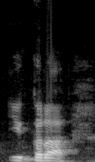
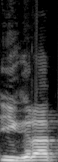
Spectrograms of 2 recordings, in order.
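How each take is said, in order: First: The middle consonant is a deep throaty q. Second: The middle consonant is a voiced g. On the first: This is how the word is written. "अरबी में लिखावट होता है इक़रा" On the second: This is how Arabic speakers actually say it. "अरबी के लोग ... इग़रा क्यों कहते हैं"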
